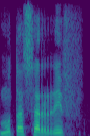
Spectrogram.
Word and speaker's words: متصرف: لفظ ہے بیٹا متصرف، تو میم پہ پیش، تے پہ زبر اور سواد پہ بھی زبر اور رے پہ یہ شد اور اس کے نیچے زیر اور اس کے اوپر پھر جزم، تو متصرف۔ یہ بیٹا لفظ ہے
